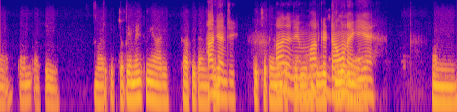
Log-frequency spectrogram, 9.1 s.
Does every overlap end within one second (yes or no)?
no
